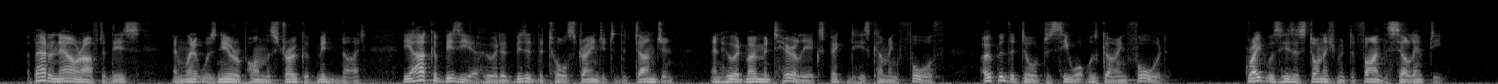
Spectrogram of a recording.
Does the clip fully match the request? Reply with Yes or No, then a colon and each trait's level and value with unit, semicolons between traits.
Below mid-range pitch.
Yes: low, 110 Hz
